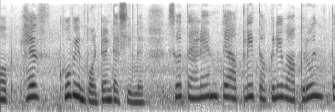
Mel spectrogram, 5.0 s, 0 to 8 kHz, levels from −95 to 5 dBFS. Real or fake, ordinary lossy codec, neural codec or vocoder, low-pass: fake; none; codec, 16 kHz, 4 kbps, X-Codec, HuBERT features, trained on balanced general audio; 7.2 kHz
